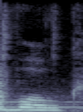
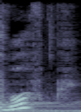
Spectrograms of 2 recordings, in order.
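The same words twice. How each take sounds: First: The consonant before k is a short u-glide. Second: The consonant before k is a voiceless f sound. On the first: The speaker calls it right. "переходить у нескладотворче У" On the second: The speaker calls it wrong. "не вовк"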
